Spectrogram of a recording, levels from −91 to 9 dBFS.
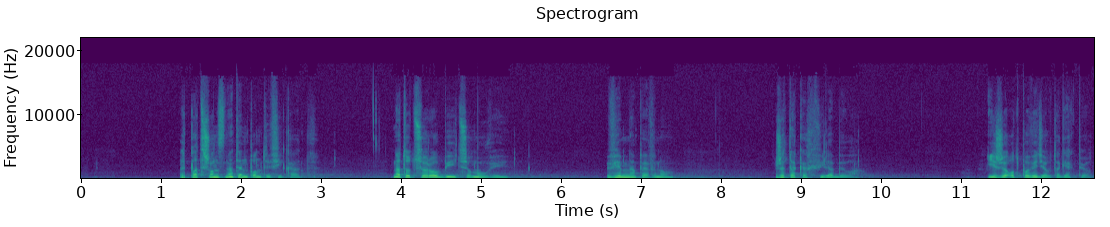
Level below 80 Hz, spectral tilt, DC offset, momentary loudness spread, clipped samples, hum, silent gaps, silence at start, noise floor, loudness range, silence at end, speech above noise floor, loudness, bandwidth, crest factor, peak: -78 dBFS; -5.5 dB/octave; under 0.1%; 15 LU; under 0.1%; none; none; 1.25 s; -68 dBFS; 8 LU; 0.05 s; 40 dB; -29 LUFS; 16.5 kHz; 22 dB; -8 dBFS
